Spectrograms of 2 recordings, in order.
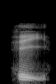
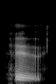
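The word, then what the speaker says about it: היא: heric at the bottom so you know to pronounce it he and not who so you have to look at the dots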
